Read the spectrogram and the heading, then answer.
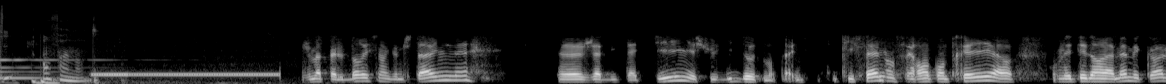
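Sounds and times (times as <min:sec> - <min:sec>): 
speech: 0:00.6 - 0:01.1, 0:03.1 - 0:05.0, 0:05.6 - 0:11.6
telephone ringback tone on an outgoing call to Helsinki Finland: 0:00.9 - 0:02.8.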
